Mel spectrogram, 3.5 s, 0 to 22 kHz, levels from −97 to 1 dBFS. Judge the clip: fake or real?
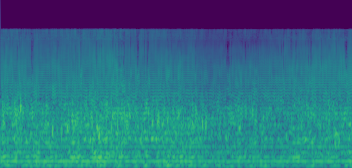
fake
